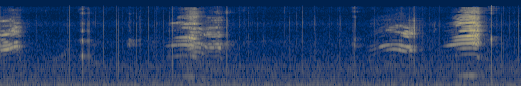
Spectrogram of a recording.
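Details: A purple swamphen used to lure birds for hunting gives scattered short nasal squeals and wavering wails, louder toward the end, over steady background hiss and faint clicks.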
